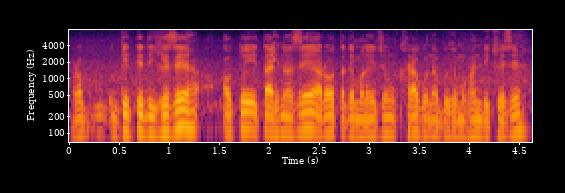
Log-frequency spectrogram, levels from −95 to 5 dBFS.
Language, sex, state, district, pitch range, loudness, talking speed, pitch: Nagamese, male, Nagaland, Kohima, 95-110 Hz, -19 LUFS, 245 wpm, 100 Hz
